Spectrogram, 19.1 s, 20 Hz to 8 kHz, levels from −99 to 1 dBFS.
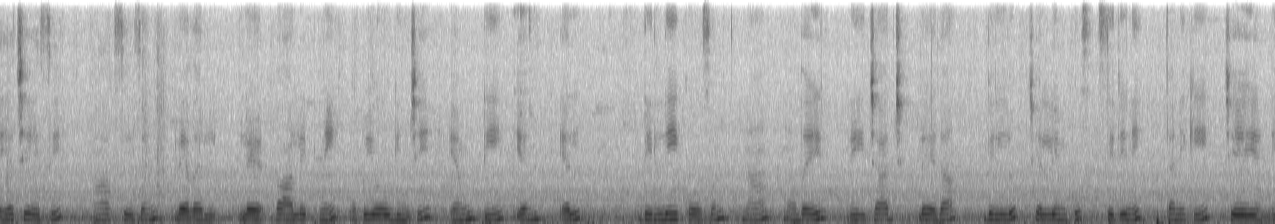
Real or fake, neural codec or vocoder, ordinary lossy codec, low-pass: real; none; none; none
